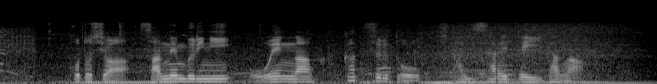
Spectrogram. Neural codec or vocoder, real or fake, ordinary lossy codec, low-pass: none; real; none; 7.2 kHz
